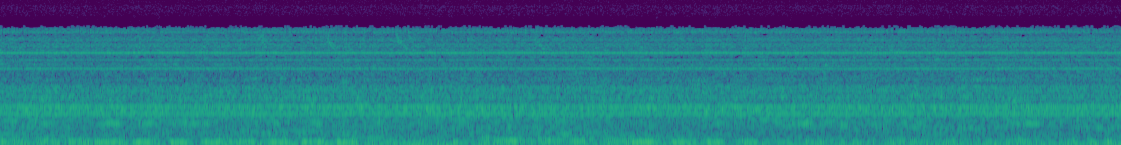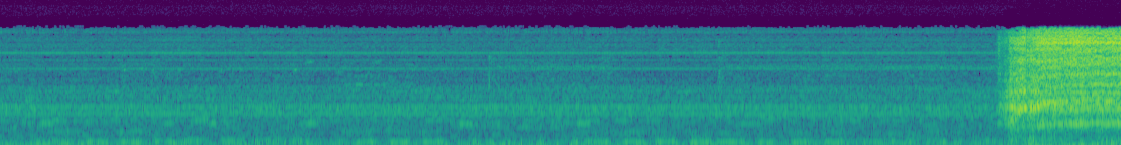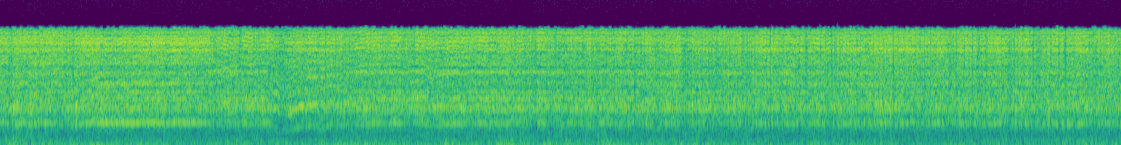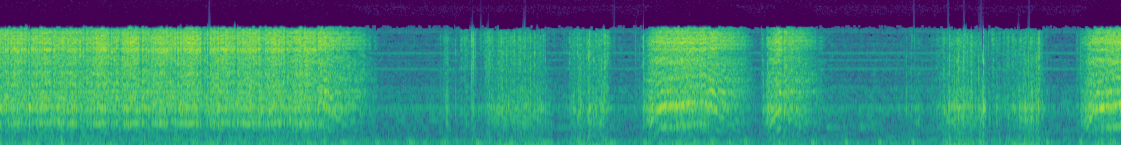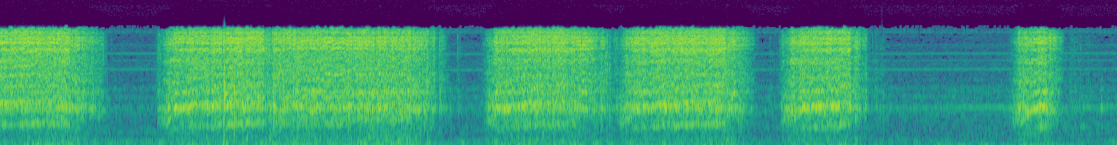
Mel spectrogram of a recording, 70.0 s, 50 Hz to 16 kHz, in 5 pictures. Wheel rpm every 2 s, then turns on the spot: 0, 0, 0, 0, 0, 0, 0, 0, 0, 0, 0, 0, 0, 110, 160, 150, 160, 160, 160, 160, 160, 160, 140, 20, 40, 40, 10, 40, 70, 140, 110, 80, 90, 40, 20.
46-48 52-54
